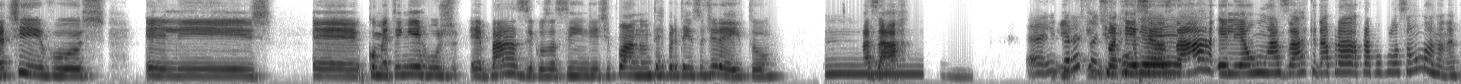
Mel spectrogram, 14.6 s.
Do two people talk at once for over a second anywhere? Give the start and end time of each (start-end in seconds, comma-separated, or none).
10.5-11.8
